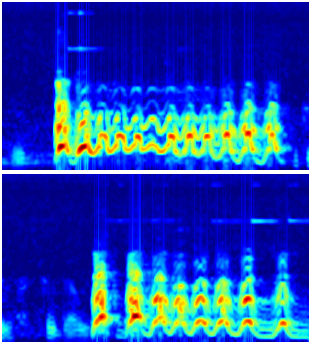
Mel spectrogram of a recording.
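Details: Zeeko the Cocker Spaniel in Ajloun, Jordan, gives two bursts of rapidly wavering, yodel-like howling, the pitch bouncing up and down several times a second, with a short break between bursts.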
